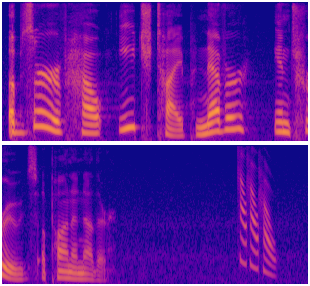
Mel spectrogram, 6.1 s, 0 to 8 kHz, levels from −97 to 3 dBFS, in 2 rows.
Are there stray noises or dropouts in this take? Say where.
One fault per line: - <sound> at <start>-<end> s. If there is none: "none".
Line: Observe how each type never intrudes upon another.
- chirp at 5.4-5.9 s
